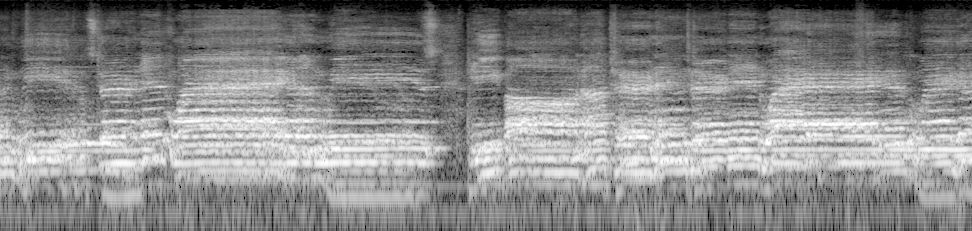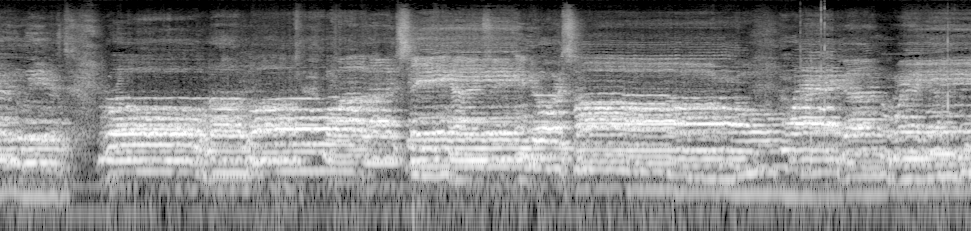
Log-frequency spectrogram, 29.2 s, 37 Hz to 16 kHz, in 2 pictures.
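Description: Male vocal quartet singing a cappella in four-part harmony, holding sustained chords, with brief breaks about 7 and 16 seconds in.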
